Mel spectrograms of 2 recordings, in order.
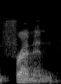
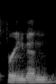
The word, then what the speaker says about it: Fremen: were pronounced here like i thought it was freeman and i was like okay you know like they're the free men like that's what i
